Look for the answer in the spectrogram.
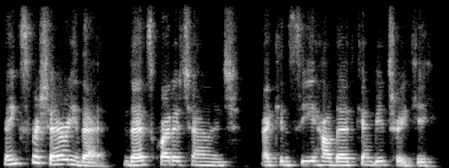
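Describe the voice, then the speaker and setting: A business mentor giving soft-spoken advice in an online session, often restarting sentences and checking that the listener follows. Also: medium pitch, normal speed, dull audio.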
